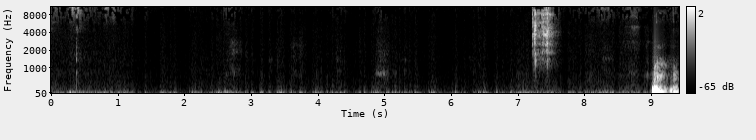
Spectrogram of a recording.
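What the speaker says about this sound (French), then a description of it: "on va prendre une petite photo" A PPTV King 7 smartphone camera fires its shutter with a short, crisp click near the end, after a quiet stretch holding a few faint ticks and handling noises.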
